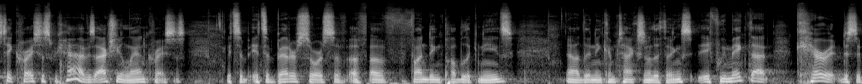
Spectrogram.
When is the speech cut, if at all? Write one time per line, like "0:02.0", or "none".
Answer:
0:02.3
0:03.7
